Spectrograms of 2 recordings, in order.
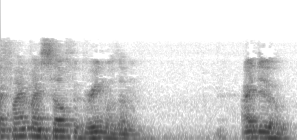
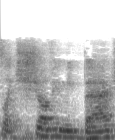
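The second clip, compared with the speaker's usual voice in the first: ordinary delivery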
